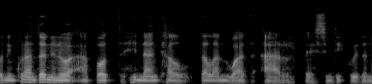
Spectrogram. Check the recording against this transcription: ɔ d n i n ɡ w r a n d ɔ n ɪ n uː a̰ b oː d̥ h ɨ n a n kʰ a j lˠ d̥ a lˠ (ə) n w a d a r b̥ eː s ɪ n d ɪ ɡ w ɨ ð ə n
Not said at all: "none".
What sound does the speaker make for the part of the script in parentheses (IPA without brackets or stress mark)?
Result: a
